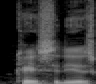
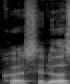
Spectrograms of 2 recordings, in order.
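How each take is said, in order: First: The word is said in a standard accent. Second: The word is said in a Boston accent.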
